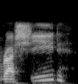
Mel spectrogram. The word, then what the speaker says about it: Rashid: leave okay ah rachid is it Rashid yeah I am am i pronouncing your name correctly yes good oh wow good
